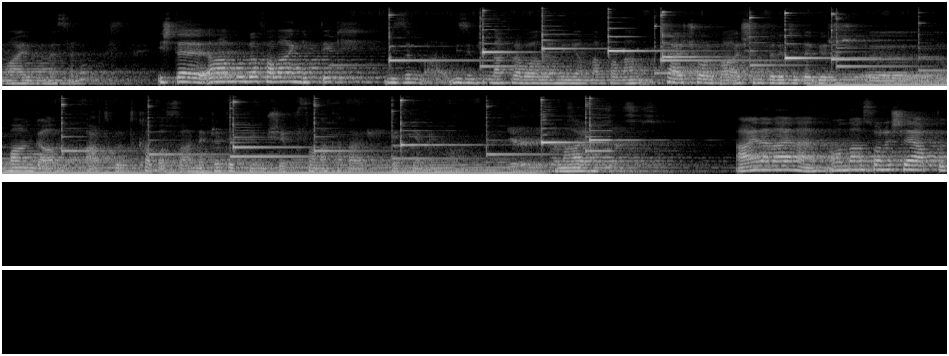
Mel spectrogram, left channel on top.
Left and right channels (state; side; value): silent; right; digital silence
